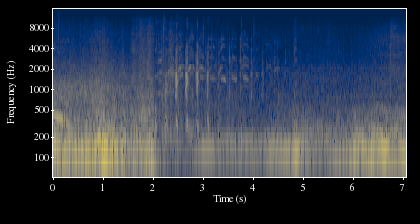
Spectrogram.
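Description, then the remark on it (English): A rally car's engine roars on a 14-corner, 1.1-kilometre course, then tires chirp and squeal through a sharp handbrake turn in the last corner before the engine drops to a low, sputtering rumble as it stalls at the finish. “What we just did for a little bit of a handbrake turn there at the end, you know, a little bit of a stall for the finish.”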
